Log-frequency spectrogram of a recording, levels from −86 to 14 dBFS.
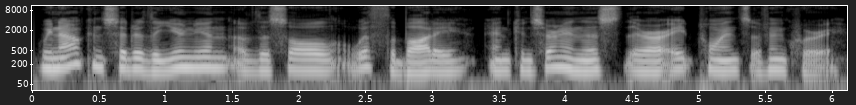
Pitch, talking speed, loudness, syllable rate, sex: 140 Hz, 195 wpm, -18 LUFS, 5.3 syllables/s, male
